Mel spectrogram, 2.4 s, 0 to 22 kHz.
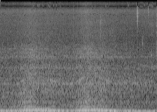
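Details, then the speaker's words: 2001 Chevy Lumina warming up to operating temperature, quarter tank of fuel: low, smooth, even idle rumble with no knocks, ticks or hunting; healthy normal idle. "sounds good"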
